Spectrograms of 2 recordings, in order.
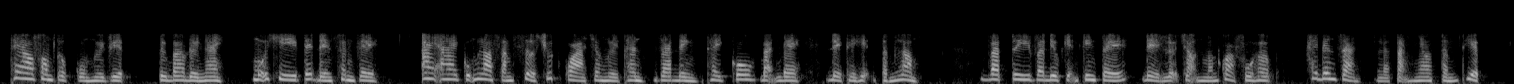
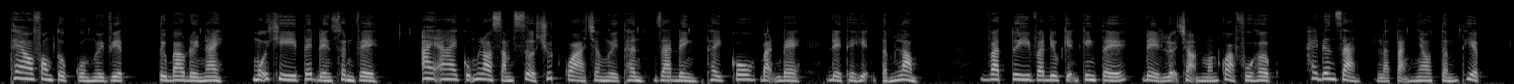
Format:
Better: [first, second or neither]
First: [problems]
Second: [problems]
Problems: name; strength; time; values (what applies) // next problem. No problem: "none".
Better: second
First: garbled, watery; badly; nothing above 4 kHz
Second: none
